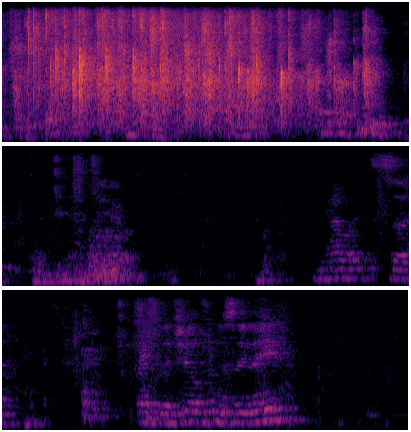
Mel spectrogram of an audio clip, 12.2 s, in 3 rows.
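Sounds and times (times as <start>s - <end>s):
round of applause: 0.0s - 4.0s.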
